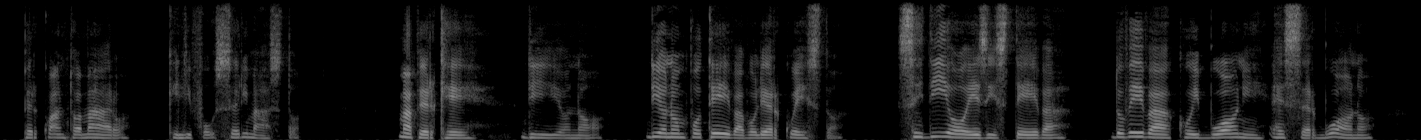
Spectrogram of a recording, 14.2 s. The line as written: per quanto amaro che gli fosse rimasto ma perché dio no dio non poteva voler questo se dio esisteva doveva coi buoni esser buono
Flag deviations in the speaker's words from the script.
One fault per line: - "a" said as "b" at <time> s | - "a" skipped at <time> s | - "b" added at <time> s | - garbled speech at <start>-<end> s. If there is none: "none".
none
